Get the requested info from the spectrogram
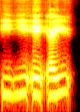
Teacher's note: अग्रस्वर जिसमें जीभ आगे को आता है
